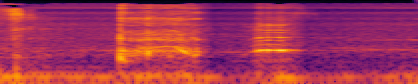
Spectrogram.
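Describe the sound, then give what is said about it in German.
Someone clears their throat twice, two short, gravelly bursts about half a second apart, over a low steady background hum with no talking. “Räusper-Taste, aber man hört sich halt dann durch die anderen Mikros auch noch.”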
